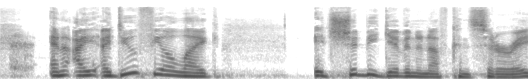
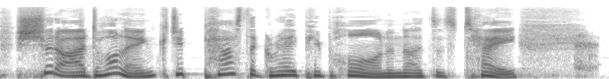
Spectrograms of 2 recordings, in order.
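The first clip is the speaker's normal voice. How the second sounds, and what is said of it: Put-on British accent. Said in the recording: “I always put a British accent to it”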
